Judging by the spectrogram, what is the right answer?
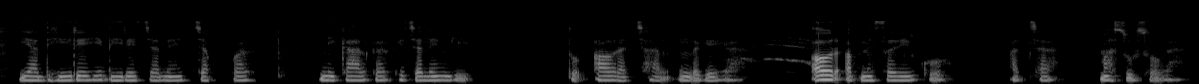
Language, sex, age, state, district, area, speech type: Hindi, female, 30-45, Uttar Pradesh, Ghazipur, rural, spontaneous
